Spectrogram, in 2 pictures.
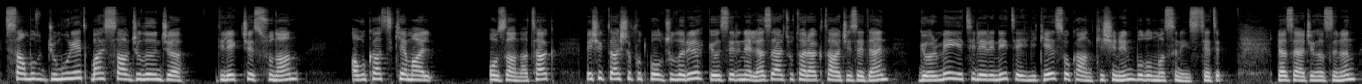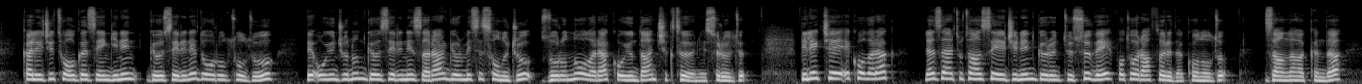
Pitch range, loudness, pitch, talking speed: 205-245 Hz, -18 LUFS, 225 Hz, 120 wpm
